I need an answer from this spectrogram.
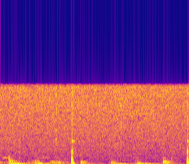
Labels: {"label": "ambient", "recorder": "HydroMoth"}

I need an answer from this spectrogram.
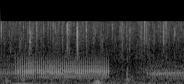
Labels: {"label": "biophony, croak", "recorder": "SoundTrap 500"}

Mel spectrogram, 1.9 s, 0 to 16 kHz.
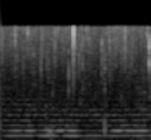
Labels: {"label": "biophony, midshipman", "recorder": "SoundTrap 500"}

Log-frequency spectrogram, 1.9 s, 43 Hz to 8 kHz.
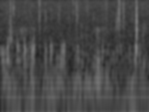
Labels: {"label": "biophony, knock croak", "recorder": "SoundTrap 300"}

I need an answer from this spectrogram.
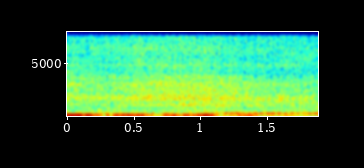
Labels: {"label": "anthrophony, boat engine", "recorder": "SoundTrap 500"}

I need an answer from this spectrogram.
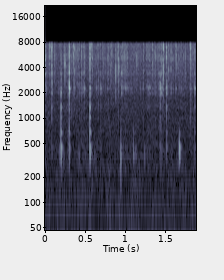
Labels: {"label": "ambient", "recorder": "HydroMoth"}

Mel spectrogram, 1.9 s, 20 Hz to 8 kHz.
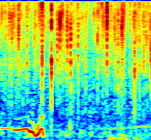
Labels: {"label": "biophony, cascading saw", "recorder": "SoundTrap 600 or HydroMoth"}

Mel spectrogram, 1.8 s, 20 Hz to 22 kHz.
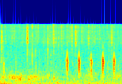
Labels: {"label": "biophony, grazing", "recorder": "SoundTrap 600 or HydroMoth"}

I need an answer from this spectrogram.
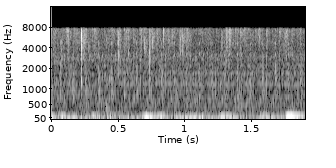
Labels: {"label": "anthrophony, boat engine", "recorder": "SoundTrap 300"}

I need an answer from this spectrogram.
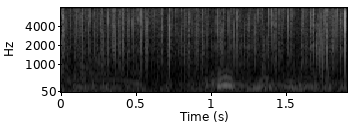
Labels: {"label": "biophony, cascading saw", "recorder": "SoundTrap 600 or HydroMoth"}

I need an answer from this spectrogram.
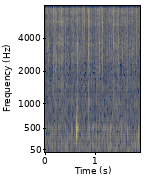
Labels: {"label": "ambient", "recorder": "HydroMoth"}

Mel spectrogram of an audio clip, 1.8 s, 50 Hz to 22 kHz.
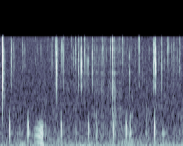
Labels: {"label": "biophony, knock croak", "recorder": "SoundTrap 300"}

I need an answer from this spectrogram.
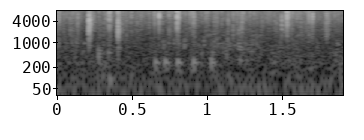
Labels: {"label": "biophony", "recorder": "SoundTrap 300"}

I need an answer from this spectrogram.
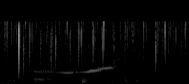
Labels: {"label": "biophony", "recorder": "SoundTrap 300"}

